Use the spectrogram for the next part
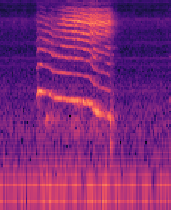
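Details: High, sustained whine from a male French Bulldog throwing a tantrum in his cage. It lasts about a second and glides slowly downward in pitch before cutting off.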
